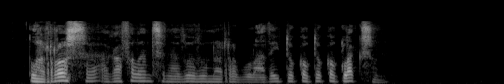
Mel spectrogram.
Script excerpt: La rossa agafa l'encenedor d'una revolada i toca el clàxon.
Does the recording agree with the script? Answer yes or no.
no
